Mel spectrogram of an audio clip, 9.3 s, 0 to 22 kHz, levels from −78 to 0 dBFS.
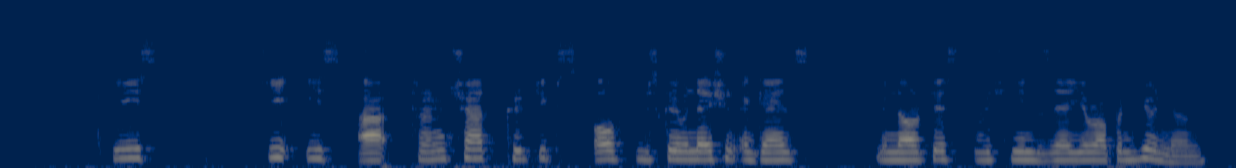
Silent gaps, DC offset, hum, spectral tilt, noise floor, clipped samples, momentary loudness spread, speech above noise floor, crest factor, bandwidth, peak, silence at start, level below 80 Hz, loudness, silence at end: none; under 0.1%; none; -6 dB/octave; -82 dBFS; under 0.1%; 13 LU; 33 dB; 20 dB; 15.5 kHz; -30 dBFS; 0.85 s; -82 dBFS; -50 LUFS; 0.25 s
